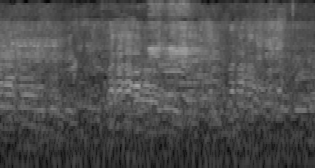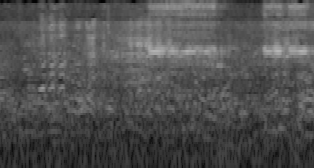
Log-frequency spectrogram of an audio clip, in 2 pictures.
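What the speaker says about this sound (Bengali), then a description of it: "ভাই, ছাগল দিয়ে ভরে গেছে আজকে।" Goats bleat repeatedly amid the busy chatter of a crowded animal market, the calls overlapping with people talking nearby.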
